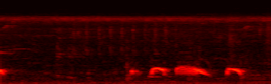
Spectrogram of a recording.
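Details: Spotted dove cooing: a short soft note, then a longer drawn-out coo and a final clipped note, all low and hollow, over quiet background hiss.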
